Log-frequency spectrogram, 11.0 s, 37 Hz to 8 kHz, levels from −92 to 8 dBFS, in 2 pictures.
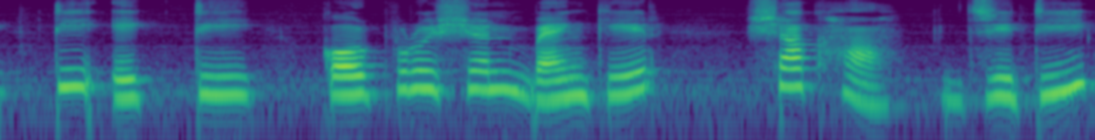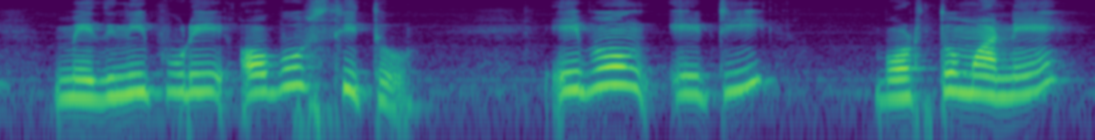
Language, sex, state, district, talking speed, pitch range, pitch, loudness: Bengali, female, West Bengal, Paschim Medinipur, 65 wpm, 205-265 Hz, 230 Hz, -20 LUFS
